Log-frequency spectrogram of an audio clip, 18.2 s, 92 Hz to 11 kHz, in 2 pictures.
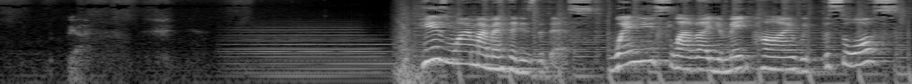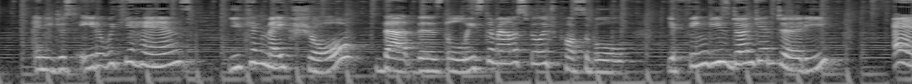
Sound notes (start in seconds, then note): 2.5 gentle music; 3.9 air whooshing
